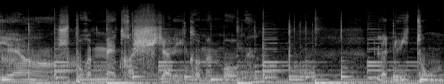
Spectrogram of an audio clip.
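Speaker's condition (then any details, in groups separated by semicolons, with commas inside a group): No condition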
